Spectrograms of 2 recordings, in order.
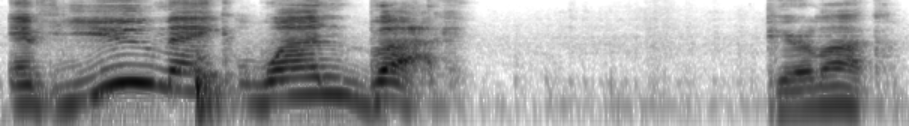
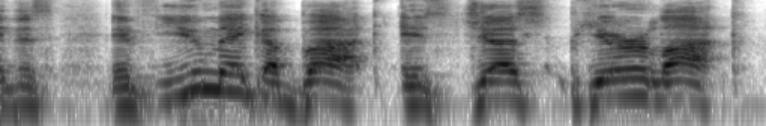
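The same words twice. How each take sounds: First: "If you make one buck" drawn out slowly and high, then "pure luck" dropped flat; the polished slogan, slow and deliberate; slogan delivery. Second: First pass at the slogan, a little higher, with "pure luck" slowed; first try at a catchphrase. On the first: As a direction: announce it like a catchphrase. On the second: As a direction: float the line as if inventing it. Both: Shown as a demonstration. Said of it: "that's my new slogan".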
